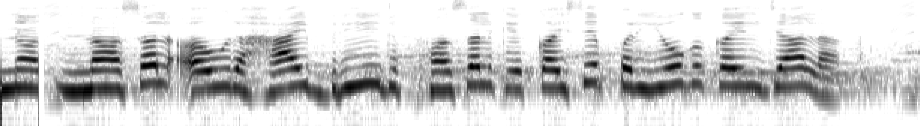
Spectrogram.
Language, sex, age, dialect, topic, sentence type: Bhojpuri, female, <18, Southern / Standard, agriculture, question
